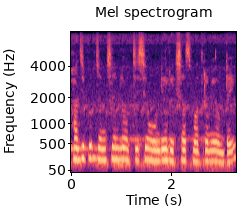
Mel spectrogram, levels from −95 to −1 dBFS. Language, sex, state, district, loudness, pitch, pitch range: Telugu, female, Telangana, Hyderabad, -14 LUFS, 195 Hz, 180-205 Hz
